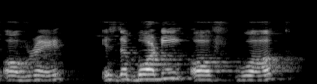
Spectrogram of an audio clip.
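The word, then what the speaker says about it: oeuvre: also of ray over actually pronunciation is of re is the body of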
